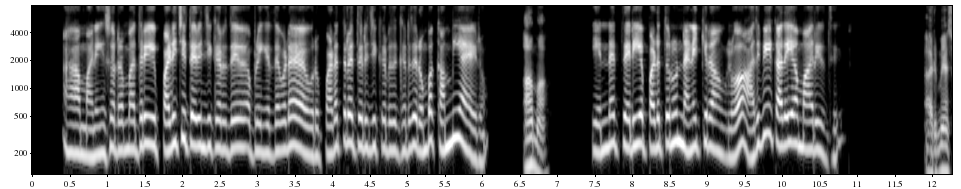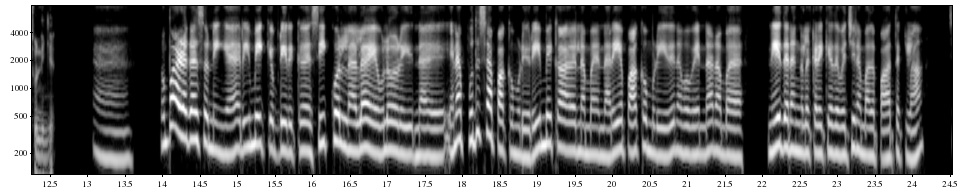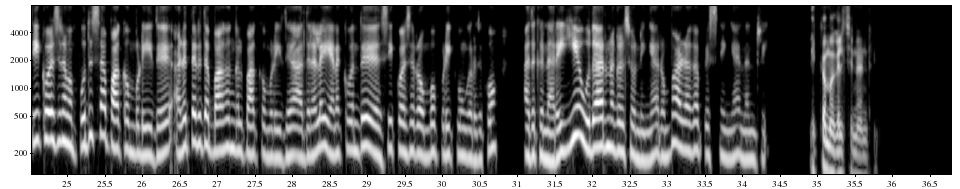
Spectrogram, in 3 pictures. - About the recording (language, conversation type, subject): Tamil, podcast, ரீமேக்குகள், சீக்வெல்களுக்கு நீங்கள் எவ்வளவு ஆதரவு தருவீர்கள்?
- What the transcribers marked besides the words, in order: in English: "ரீமேக்"; in English: "சீக்குவல்னால"; unintelligible speech; in English: "ரீமேக்கால"; in English: "சீக்குவல்ஸ்"; in English: "சீக்குவல்ஸ"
